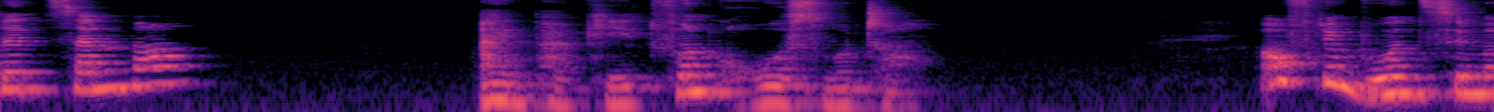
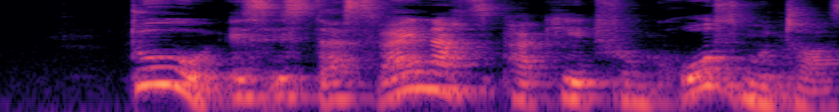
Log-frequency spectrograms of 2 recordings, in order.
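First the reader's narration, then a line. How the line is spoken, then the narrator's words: Excited. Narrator (German): sagte er aufgeregt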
